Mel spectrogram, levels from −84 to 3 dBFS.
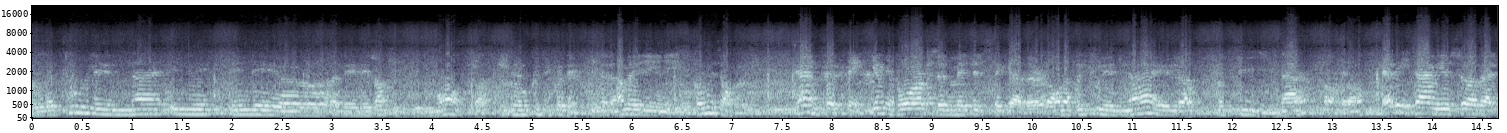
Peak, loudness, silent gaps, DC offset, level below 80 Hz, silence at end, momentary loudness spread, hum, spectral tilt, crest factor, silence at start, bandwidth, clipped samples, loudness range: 0 dBFS; -8 LUFS; none; under 0.1%; -48 dBFS; 0 s; 4 LU; none; -7 dB/octave; 8 dB; 0 s; 12.5 kHz; 1%; 2 LU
